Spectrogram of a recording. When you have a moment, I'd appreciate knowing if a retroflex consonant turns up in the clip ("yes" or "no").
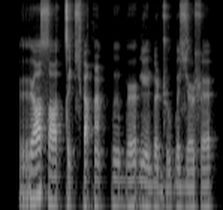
yes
